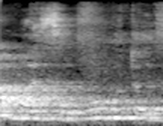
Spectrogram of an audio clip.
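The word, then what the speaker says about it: मज़बूत: और इसका जो उच्चारण हो जाएगा वो होगा मजबूत, ज, जय नहीं ज।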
